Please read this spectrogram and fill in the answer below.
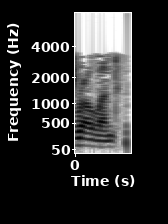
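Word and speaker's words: Rowland: Is it Roland or Rollin? – It's Roland.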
